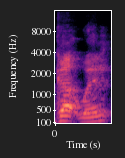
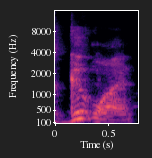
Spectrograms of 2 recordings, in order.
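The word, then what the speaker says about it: Gutwein: It's not Gutwin, it's Gutwine. All right, Gutwine.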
